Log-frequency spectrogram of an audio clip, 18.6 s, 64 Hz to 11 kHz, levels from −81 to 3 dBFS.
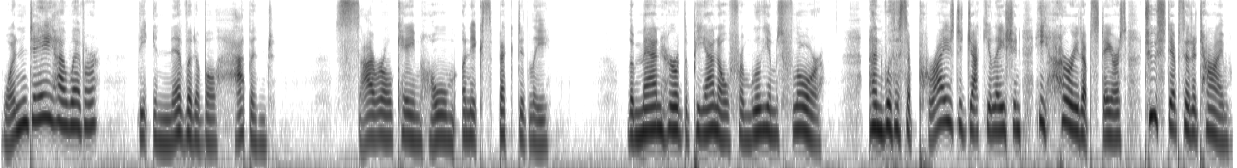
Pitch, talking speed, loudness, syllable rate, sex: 190 Hz, 100 wpm, -18 LUFS, 3.8 syllables/s, female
